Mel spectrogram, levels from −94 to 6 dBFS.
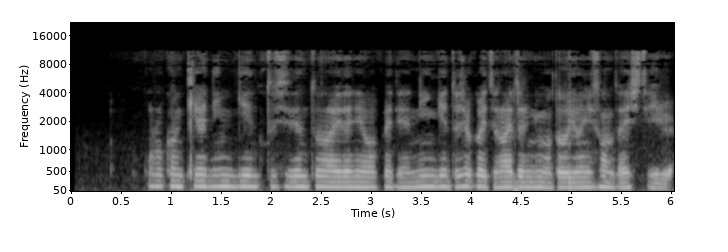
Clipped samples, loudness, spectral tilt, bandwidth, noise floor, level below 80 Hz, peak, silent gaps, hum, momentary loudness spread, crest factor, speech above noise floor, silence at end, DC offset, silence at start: under 0.1%; -26 LUFS; -5.5 dB/octave; 11.5 kHz; -61 dBFS; -50 dBFS; -8 dBFS; none; none; 4 LU; 18 dB; 35 dB; 0 s; under 0.1%; 0.75 s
